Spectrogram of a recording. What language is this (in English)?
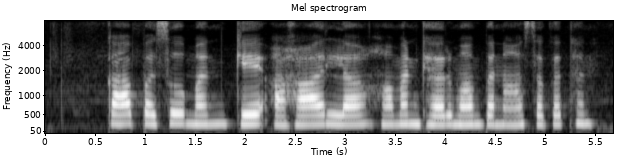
Chhattisgarhi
